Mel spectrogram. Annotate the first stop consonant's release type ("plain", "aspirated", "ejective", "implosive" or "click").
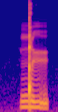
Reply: click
